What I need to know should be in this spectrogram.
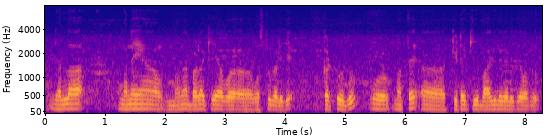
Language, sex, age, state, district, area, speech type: Kannada, male, 30-45, Karnataka, Udupi, rural, spontaneous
